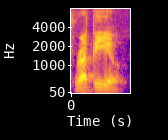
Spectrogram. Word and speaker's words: Rabiot: something you know yes it is silence rabio you have to lend the name because we'll be playing for you the t is silent rabbit okay rabbit okay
